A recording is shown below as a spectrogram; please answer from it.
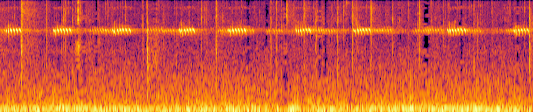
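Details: Lakeside crickets singing at sunset near a bonfire, their high-pitched chirps evenly spaced roughly every half second, over sharp crackling of burning wood and a low rumble.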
